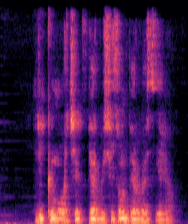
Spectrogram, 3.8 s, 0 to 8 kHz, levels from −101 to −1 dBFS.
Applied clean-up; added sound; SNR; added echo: neural mask model DeepFilterNet 3.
